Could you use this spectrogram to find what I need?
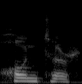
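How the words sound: It is said in a Northern English accent, with 'oo'. "really heavy like Northern English accent"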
